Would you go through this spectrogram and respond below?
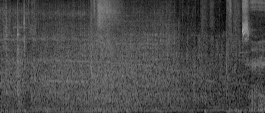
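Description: A big truck in SnowRunner, heard as a steady heavy engine drone with a hiss like an air brake and some brief clanks near the end.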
